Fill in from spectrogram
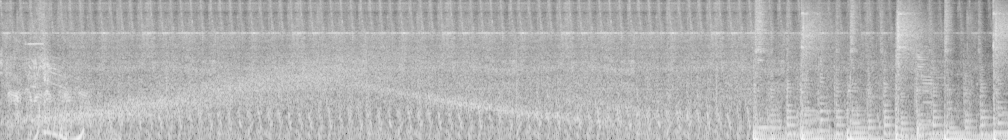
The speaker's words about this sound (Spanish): Estamos arribando, arribando en este fantástico helicóptero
